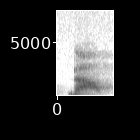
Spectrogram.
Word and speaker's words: Tao: Okay, so it's spelled with a T, it's pronounced with a D. Yu Ya Yo Dao.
